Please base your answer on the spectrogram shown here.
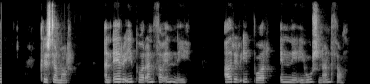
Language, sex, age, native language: Icelandic, female, 20-29, Icelandic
